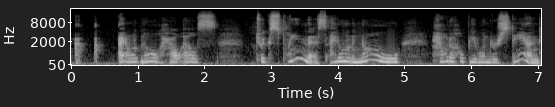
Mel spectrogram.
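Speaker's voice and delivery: stuck in a loop, pleading to be understood; retold frustration. Mother retelling being stuck explaining language arts, exasperated. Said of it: "I'm getting frustrated".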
